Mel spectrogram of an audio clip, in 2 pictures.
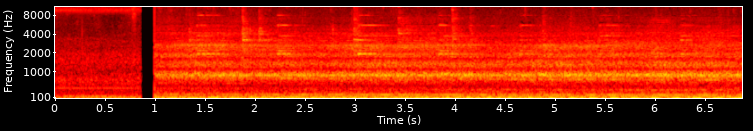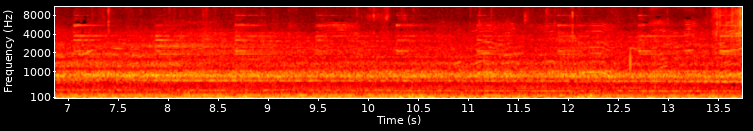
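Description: A freight train rumbles past in the distance.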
